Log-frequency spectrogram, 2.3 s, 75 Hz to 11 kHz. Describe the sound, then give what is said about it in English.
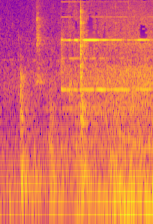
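A fairly fast Otis Series 7 Gen 2 passenger elevator arrives at the first floor with a soft electronic chime that rings steadily, followed by the muffled rumble of its doors sliding open. Quiet, with no talking. “Ooh, wow, it's fairly fast elevator. Smooth ride, I gotta say. This is Otis Series 7, Gen 2. First floor.”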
